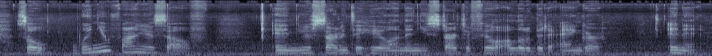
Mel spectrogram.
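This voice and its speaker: Amid audible room echo, a woman talks at a moderate pace with long, frequent pauses. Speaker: video blogger and teacher. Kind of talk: casual vlog monologue.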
